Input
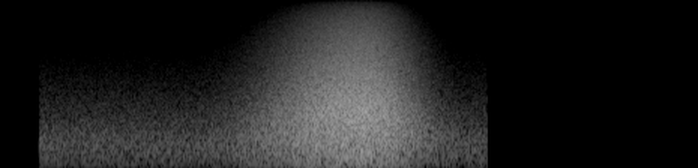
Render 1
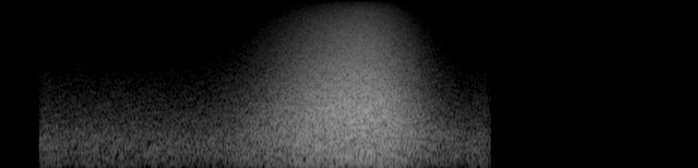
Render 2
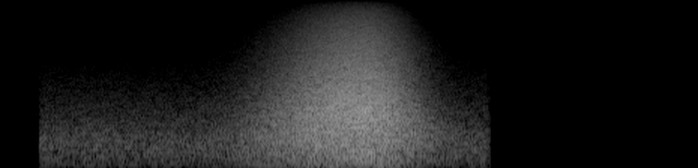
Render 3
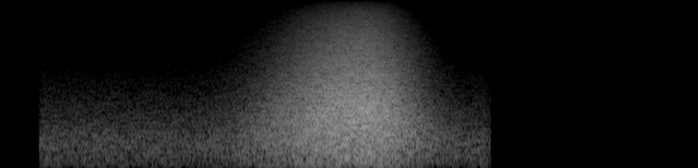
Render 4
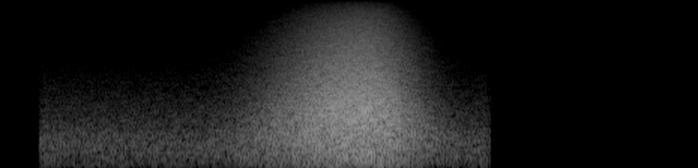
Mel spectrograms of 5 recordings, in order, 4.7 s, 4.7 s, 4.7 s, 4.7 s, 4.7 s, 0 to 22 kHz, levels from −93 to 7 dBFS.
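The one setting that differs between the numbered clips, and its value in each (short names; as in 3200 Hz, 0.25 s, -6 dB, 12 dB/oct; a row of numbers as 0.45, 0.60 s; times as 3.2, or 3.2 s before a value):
chorus, rate: 2, 1.2, 0.45, 0.79 Hz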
